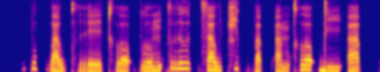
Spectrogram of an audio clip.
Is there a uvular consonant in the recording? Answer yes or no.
no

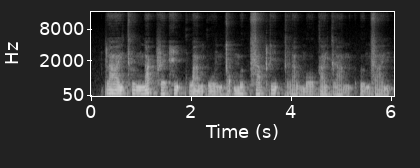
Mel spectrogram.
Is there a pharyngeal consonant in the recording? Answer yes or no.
no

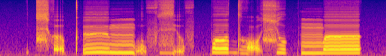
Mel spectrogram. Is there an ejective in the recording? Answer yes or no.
yes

